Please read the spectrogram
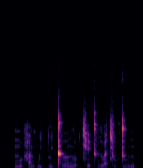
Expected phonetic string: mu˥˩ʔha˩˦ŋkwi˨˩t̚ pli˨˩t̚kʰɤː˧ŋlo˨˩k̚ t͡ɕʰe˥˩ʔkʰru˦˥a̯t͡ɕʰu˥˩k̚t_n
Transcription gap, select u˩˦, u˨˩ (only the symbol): u˩˦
